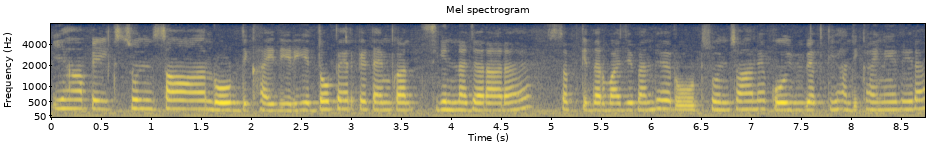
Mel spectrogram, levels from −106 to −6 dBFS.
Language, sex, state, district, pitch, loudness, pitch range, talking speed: Hindi, female, Uttar Pradesh, Deoria, 245 Hz, -18 LUFS, 235-270 Hz, 235 wpm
